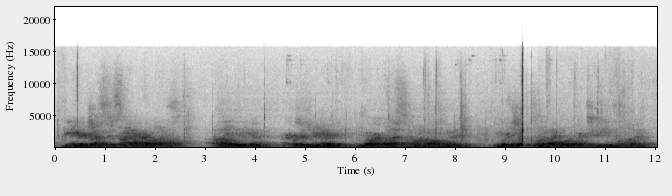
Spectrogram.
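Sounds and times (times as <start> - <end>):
woman reciting in a reverberant church: 0.0 - 12.0.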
